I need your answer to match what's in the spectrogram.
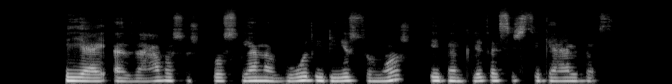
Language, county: Lithuanian, Kaunas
